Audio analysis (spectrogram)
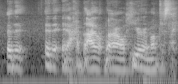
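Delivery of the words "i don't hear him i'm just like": normal talking voice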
